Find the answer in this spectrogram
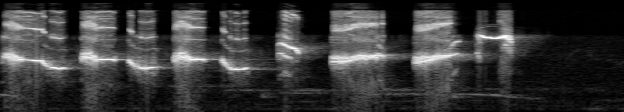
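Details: Orange-headed thrush in powerful voice, pouring out about ten loud, rapidly repeated whistled notes that dip and swoop, ending on a bright, high whistle, then silence.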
